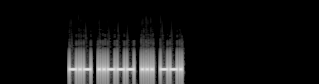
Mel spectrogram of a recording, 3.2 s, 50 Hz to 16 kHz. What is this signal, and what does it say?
Morse code, heard as a keyed tone, about 50 wpm, 700 Hz. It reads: K2SG
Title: Call Signs Repeated 3x - 50wpm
